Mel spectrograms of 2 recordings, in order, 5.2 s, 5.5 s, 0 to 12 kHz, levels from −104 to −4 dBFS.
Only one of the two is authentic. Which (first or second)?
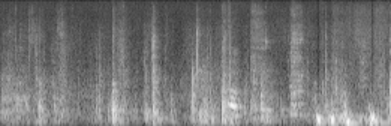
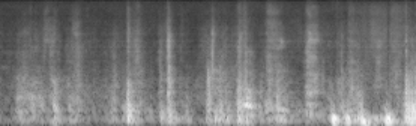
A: first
